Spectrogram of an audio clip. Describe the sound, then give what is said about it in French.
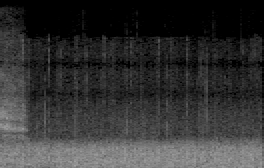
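An assembly rises to its feet and applauds steadily, a dense, continuous wash of many hands clapping at even loudness throughout, with no voices standing out. “Et après avoir exprimé ça, en fait, l'Assemblée s'est levée à applaudi”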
